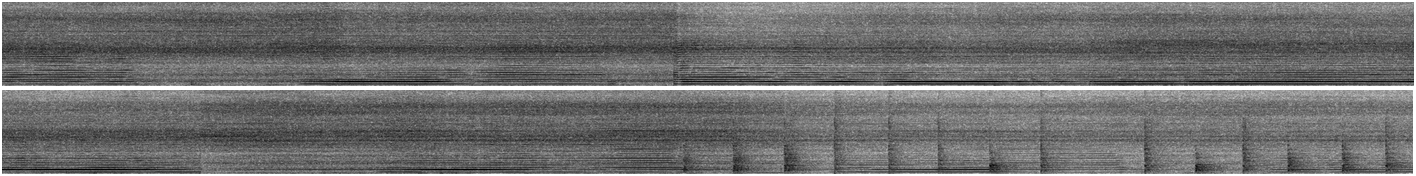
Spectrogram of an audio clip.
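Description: CNC router spindle carving a scroll pattern into a wooden board: a loud hiss of the bit cutting wood over a steady motor hum that drops out and returns every few seconds as the cut changes. In the last quarter, a run of sharp knocks, about one or two a second.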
